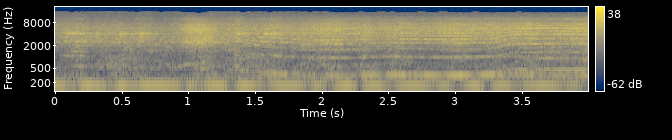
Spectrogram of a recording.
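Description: Live experimental electronic music: a loud, sustained low drone that pulses slightly. About a second and a half in, a second, higher tone glides in and then holds.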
